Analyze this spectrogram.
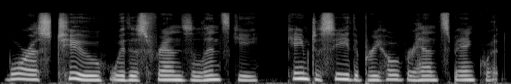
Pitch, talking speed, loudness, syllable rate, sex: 210 Hz, 140 wpm, -19 LUFS, 3.9 syllables/s, female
